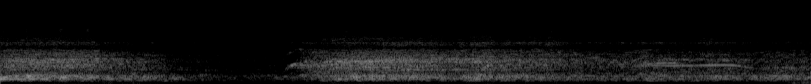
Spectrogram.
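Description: Sitcom soundtrack playing through a television's speakers: studio-audience laughter fading out, then background music that comes in with a sweep about three seconds in.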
